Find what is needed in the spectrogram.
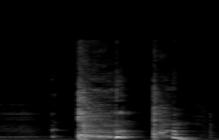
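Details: Two harsh cough bursts from a sick child.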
